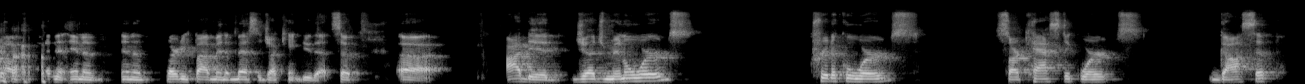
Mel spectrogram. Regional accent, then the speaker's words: the South, United States; accent: Southern; I grew up in the South. You can hear it in my accent. You can hear it the way I talk. I'm a Southern boy.

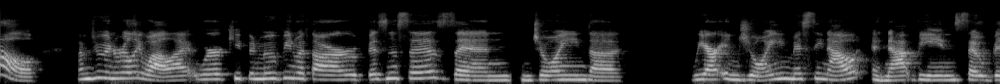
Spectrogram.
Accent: Kenosha, Wisconsin, United States; I'm from Wisconsin, by the way, Kenosha, Wisconsin. It's directly between Milwaukee and Chicago.

